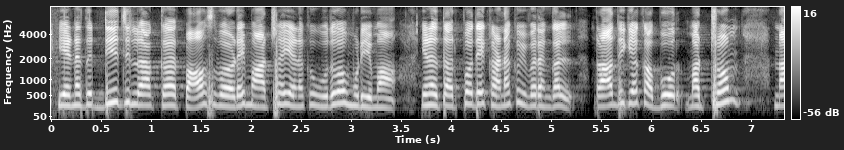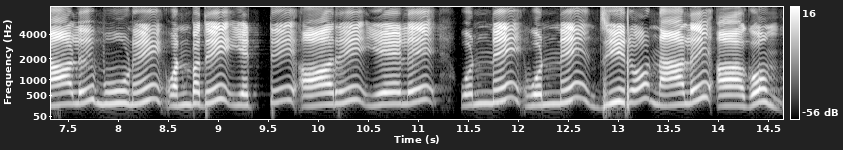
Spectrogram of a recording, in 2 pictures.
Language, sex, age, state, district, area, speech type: Tamil, female, 30-45, Tamil Nadu, Tirupattur, rural, read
